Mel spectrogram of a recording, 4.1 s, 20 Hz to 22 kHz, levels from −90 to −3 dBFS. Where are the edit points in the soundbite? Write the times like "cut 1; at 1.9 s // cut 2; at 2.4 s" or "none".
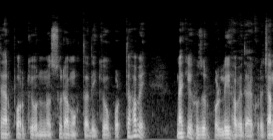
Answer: none

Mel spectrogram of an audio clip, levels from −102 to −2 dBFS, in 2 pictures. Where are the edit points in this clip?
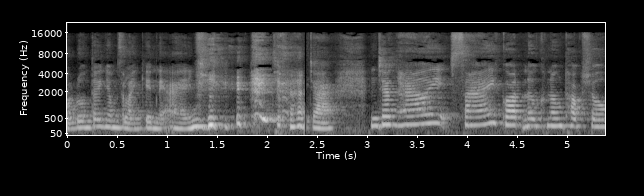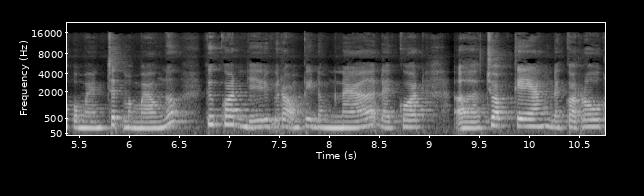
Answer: cut 1; at 2.4 s

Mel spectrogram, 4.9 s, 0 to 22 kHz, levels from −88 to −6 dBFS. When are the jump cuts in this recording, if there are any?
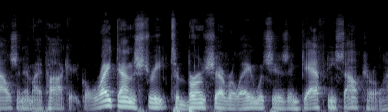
none

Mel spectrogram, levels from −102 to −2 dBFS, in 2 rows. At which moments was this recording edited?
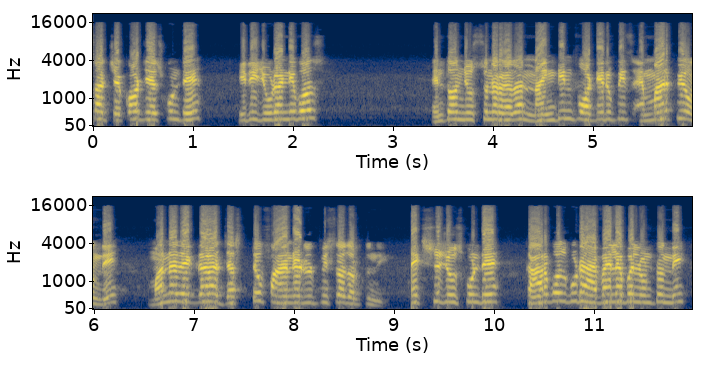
cut 1; at 9.2 s

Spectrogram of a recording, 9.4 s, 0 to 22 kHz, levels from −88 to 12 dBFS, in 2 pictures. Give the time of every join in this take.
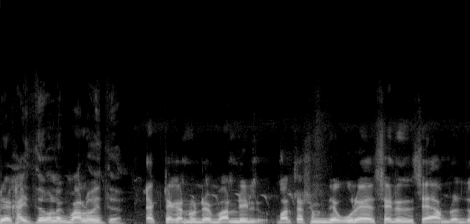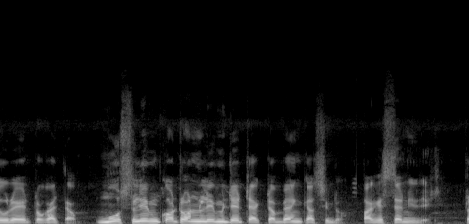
cut 1; at 1.3 s // cut 2; at 5.5 s

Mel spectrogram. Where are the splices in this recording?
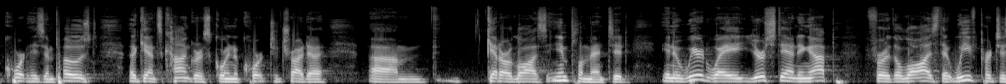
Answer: none

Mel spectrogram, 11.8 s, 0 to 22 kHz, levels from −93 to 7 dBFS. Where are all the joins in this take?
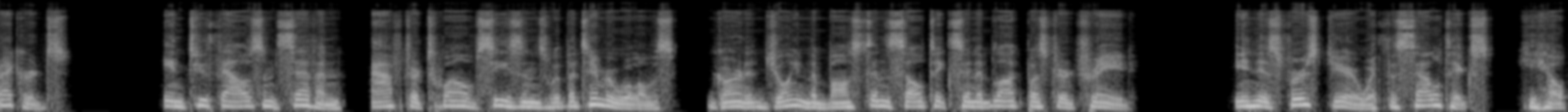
cut 1; at 7.6 s

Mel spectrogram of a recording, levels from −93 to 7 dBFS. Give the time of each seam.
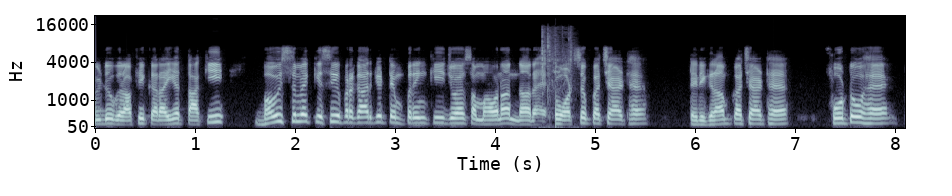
cut 1; at 4.6 s

